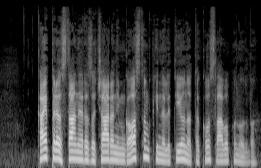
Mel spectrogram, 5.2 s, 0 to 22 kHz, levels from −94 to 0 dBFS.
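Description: Generation loss runs through the whole speech clip. It sounds swirly, smeared and hollow. Nothing sits above 19.2 kHz. This likely comes from about seven 96 kbit/s AAC-LC re-encodes.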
